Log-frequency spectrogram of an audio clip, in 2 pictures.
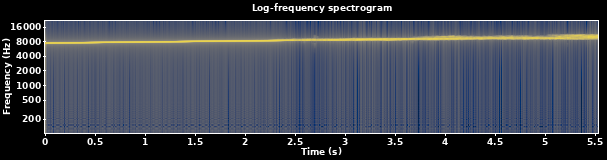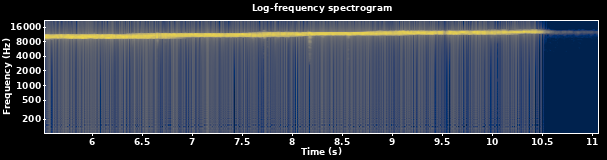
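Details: Steady pure tone sweeping upward toward very high pitch, from a 20 Hz to 20,000 Hz hearing-range test checking the upper limit of hearing: hearing test tone sweep.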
